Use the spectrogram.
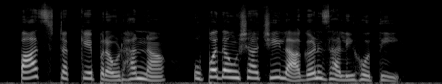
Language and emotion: Marathi, neutral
